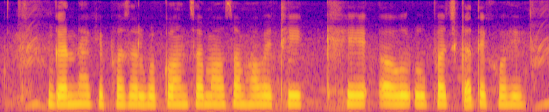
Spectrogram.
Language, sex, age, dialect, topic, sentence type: Chhattisgarhi, female, 25-30, Northern/Bhandar, agriculture, question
